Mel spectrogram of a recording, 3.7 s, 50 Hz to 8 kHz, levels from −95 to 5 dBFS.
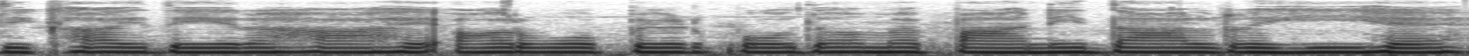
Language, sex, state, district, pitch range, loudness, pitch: Hindi, female, Bihar, Kaimur, 190-200 Hz, -12 LUFS, 195 Hz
